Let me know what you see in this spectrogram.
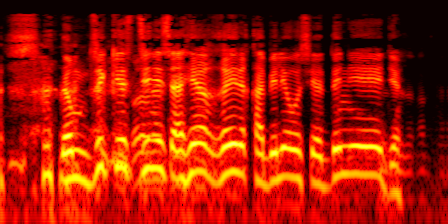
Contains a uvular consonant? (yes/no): yes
